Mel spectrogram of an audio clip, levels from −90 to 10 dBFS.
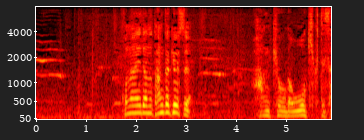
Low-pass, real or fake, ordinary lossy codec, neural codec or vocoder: none; real; none; none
